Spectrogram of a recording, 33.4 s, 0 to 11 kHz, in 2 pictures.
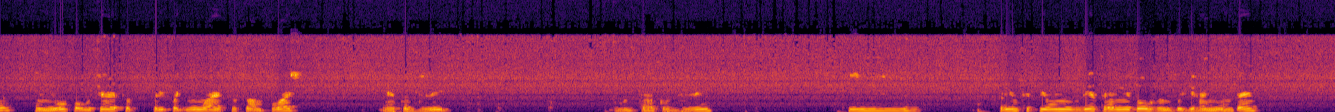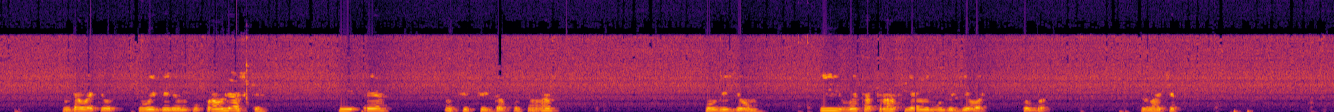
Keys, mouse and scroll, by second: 0.0 middle click, 1.3 click, 2.3 middle click, 4.9 g, 6.1-6.9 scroll up 1, 7.5 click, 8.3 g, 10.5-11.0 scroll up 1, 11.0 middle click, 19.4 shift+click, 21.1 r, 23.5 click, 24.0-25.6 middle drag, 27.4 middle click, 28.1 r, 30.6-31.9 middle drag, 32.0 r, 33.0 click.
